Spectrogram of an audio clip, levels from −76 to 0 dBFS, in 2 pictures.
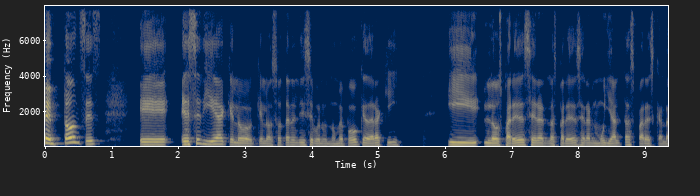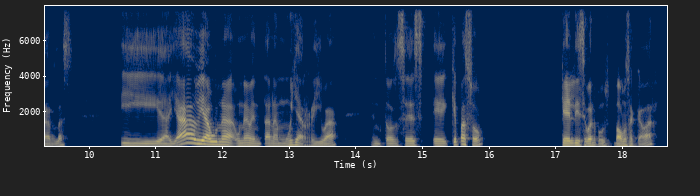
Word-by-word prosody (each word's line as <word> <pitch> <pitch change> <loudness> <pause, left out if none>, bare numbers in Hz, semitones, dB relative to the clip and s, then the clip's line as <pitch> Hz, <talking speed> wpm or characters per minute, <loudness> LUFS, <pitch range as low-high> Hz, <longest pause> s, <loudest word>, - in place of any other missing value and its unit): entonces 225 -5 +7 0.5
e 150 0 +2
ese 170 +6 +4
día 175 -2 +1
que 145 - -3
lo 125 -5 -1
que 120 - -8
lo 115 - -4
azotan 130 +4 -6
él 135 - -7
dice 135 +1 -3
bueno 110 -3 -6
no 100 0 -9
me 115 +3 -5
puedo 140 +5 -3
quedar 125 -2 +1
aquí 135 +1 -6 0.7
y 135 -2 +2
los 120 -3 +2
paredes 135 +4 +1
eran 130 -2 -1
las 110 -1 -5
paredes 120 +3 -3
eran 125 -1 -4
muy 120 0 -4
altas 145 +5 -4
para 110 -5 -3
escalarlas 100 +4 -7 0.7
y 110 -2 -4
allá 105 - +4
había 200 -6 +7
una 155 -2 +3
una 125 +2 -3
ventana 115 0 -3
muy 120 +5 -3
arriba 100 -4 -4 0.5
entonces, 110 +3 -2
eh, 110 -1 -3
¿qué - - -1
pasó? - - 0 1.1
Que 125 - +5
él 120 +1 +3
dice 125 -2 +1
bueno, 120 +2 +2
pues, 100 -3 -8
vamos 105 +2 +1
a 105 - -5
cavar. - - -6
125 Hz, 155 wpm, -25 LUFS, 115-145 Hz, 1.1 s, entonces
